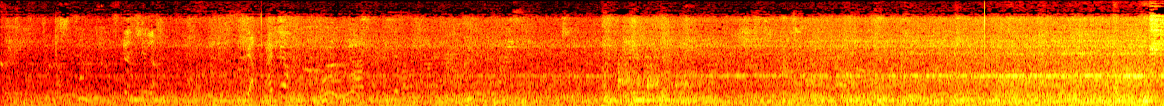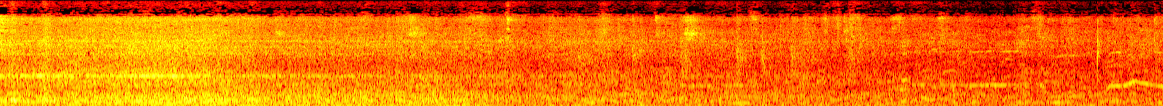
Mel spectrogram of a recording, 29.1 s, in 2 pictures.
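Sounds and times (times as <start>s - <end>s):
train wheels rumbling on rails: 0.0s - 29.0s
locomotive whine: 8.4s - 29.0s.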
